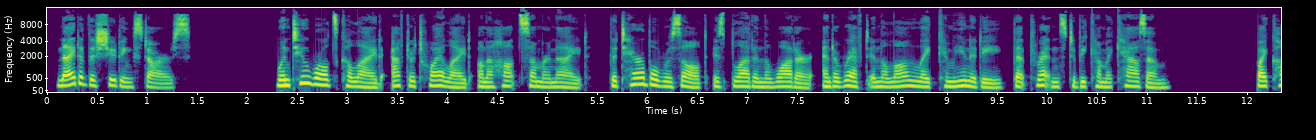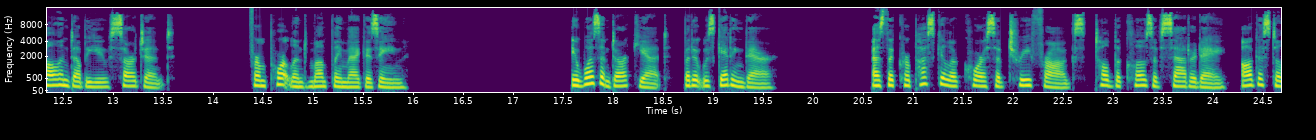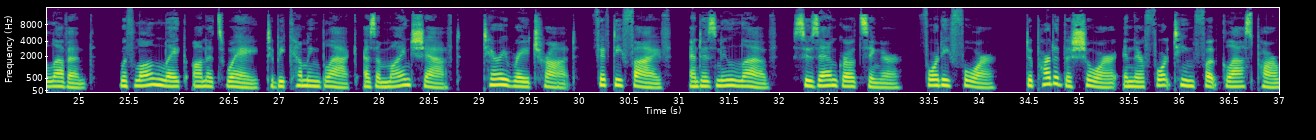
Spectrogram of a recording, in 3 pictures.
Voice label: voiceover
